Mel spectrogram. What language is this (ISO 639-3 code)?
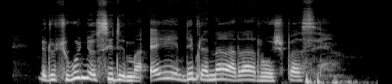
mas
